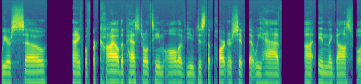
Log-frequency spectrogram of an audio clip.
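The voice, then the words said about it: Philadelphia accent. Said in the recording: “If you pick up my accent, sorry if you can't understand me. The word water means, you would say like water... greetings from Philadelphia”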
